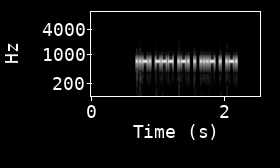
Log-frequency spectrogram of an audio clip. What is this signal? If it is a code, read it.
Morse code, heard as a keyed tone, about 52 wpm, 700 Hz. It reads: FOREVER
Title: Sentences from Top 1600 Words - New Word Drill Alt - 50wpm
